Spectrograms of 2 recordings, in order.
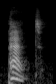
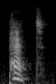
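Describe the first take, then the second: First: It is said slowly with the final t released. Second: The same.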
